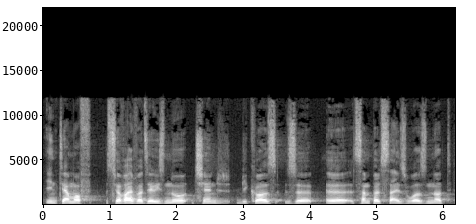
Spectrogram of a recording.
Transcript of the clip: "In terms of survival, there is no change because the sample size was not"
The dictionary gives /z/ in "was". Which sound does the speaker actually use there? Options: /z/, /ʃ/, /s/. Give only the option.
/z/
